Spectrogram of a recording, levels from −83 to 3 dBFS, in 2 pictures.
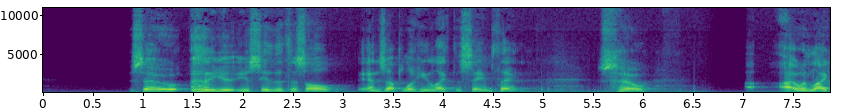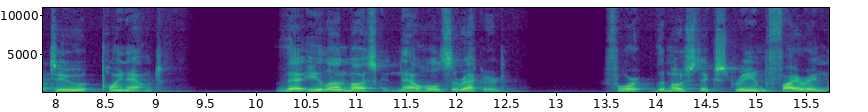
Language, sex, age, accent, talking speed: English, male, 50-69, American, 125 wpm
